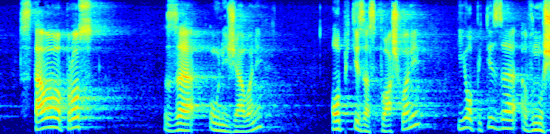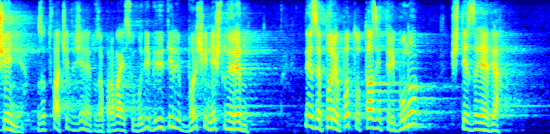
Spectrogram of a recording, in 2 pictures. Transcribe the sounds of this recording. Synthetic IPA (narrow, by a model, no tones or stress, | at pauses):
st̪avɐvɐpɾɔs | zɐʊniʒavɐnɛ | ɔpi̥t̪izɐsplˠaʃvɐnɛ | iɔpit̪izɐvnoʃɛniɐzɐt̪ovat͡ʃɛd̪viʒɛniɛt̪ozɐpɾɐvaisvˠobod̪ivid̪it̪ɛlivɤɾʃinɛʃt̪onɛɾɛd̪no | nɛzɐpɤɾvipɤt̪ot̪ːazit̪ɾibunəʃt̪ɛzɐjɐvʲja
